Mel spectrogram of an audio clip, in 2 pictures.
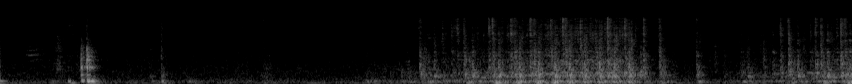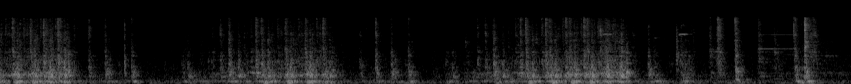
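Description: A sewing machine runs in bursts of rapid mechanical stitching as it sews around a fabric postcard, with pauses between runs and a moderate, close, steady whirr.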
